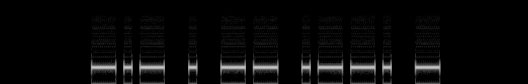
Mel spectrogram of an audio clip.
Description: Morse code, heard as a keyed tone, about 15 wpm, 800 Hz. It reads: KEMPT
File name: Alphabetical / Alphabetical mp3s / Ks @13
